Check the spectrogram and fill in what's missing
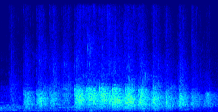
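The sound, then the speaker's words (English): A large audience breaks into steady applause and cheering in response to news that thousands of Chinese people are becoming Christians every day, a dense roar of clapping that swells louder after a moment and carries on without anyone speaking. “Don't you think that deserves like a cheer or something?”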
